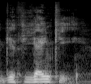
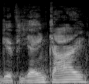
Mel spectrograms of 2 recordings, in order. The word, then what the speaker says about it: Githyanki: is the gift Yankee apparently if I'm looking at Wikipedia and how you say their name I've been saying it wrong for ever 2530 years I've always called it get the yang Chi but when you hear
